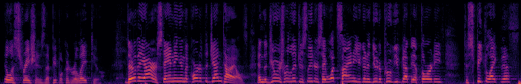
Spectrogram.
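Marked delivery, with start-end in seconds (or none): 2.5-10.4 much louder and higher, driving; preaching at full force. Acted. Preacher picturing the temple scene for his flock, loud. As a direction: build it up for the congregation.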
